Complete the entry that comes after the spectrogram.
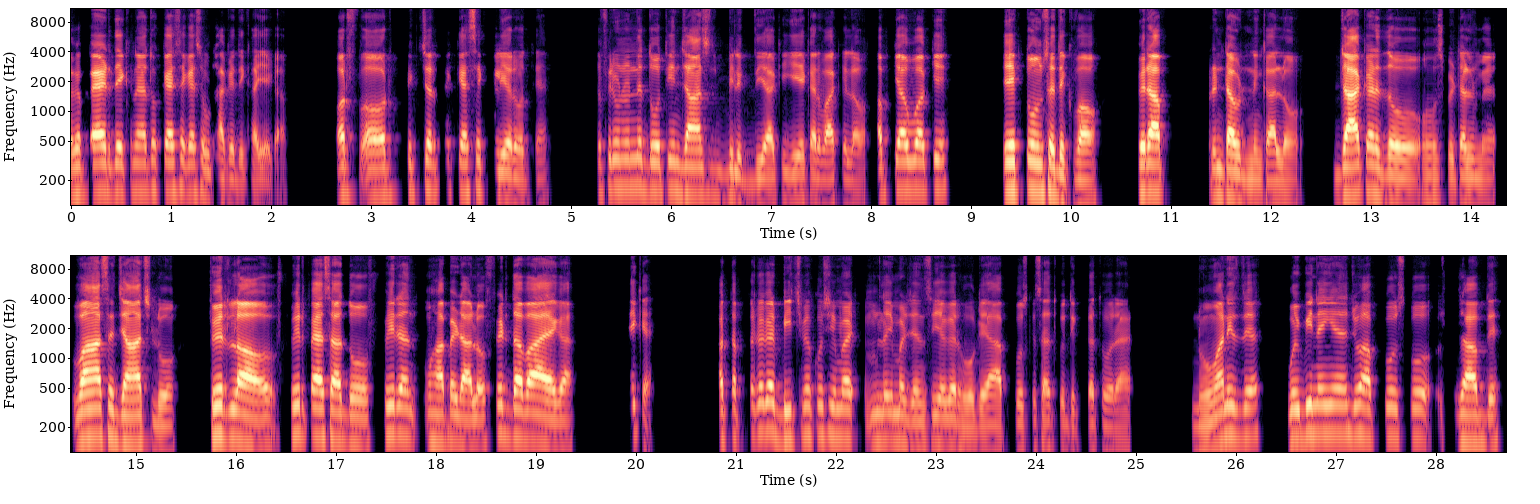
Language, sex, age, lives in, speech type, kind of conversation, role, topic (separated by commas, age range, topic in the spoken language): Hindi, male, 25-29, India, conversation, podcast, guest, Agar telemedicine aam ho jaaye, to gaon mein ilaaj tak pahunch par kya asar padega?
